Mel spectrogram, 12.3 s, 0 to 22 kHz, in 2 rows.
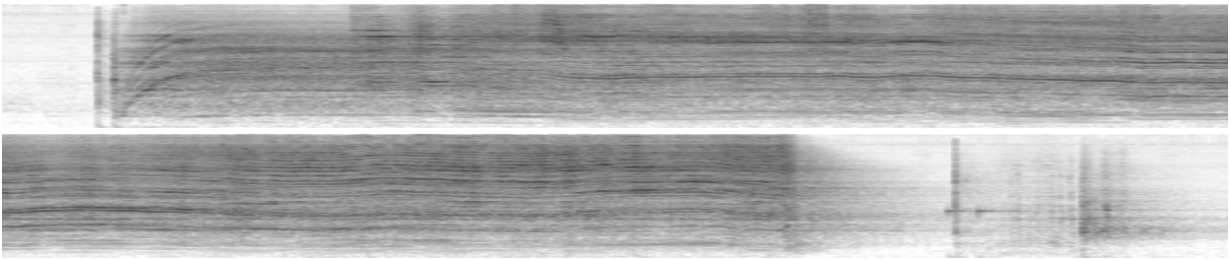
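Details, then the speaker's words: Craftsman V20 brushless 7-1/4" circular saw CMCS550B on a 2 Ah battery ripping a 2x4: the high whine sags and wavers for about nine seconds, then stops abruptly as the battery cuts out. "that's it. We're going to get a cutout. That's fully expected."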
